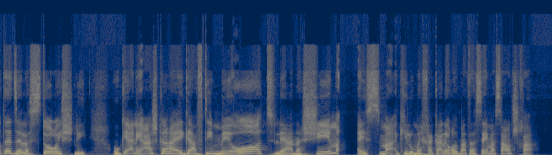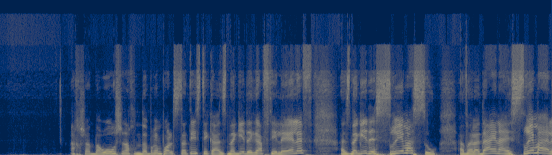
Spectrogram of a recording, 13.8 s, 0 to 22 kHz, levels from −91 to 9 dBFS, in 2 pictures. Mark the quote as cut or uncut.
uncut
